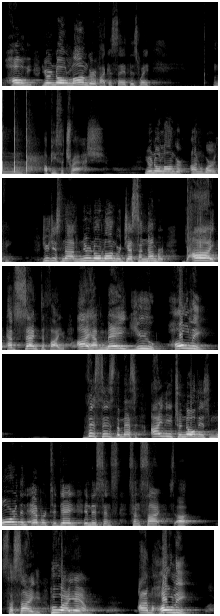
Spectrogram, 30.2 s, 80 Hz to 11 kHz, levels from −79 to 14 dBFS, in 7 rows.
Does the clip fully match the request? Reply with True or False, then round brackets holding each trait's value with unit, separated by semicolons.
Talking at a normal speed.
False (120 wpm)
